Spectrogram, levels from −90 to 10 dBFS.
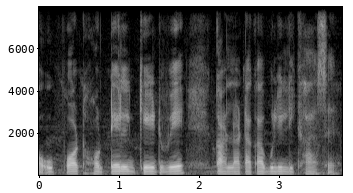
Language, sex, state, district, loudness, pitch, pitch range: Assamese, male, Assam, Sonitpur, -19 LUFS, 95 Hz, 90-100 Hz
